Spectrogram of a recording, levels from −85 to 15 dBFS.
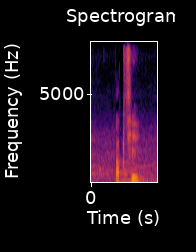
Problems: none marked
